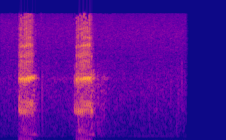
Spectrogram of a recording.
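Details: A small frog gives two short, loud, raspy croaks about half a second apart, then quiet hiss only.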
